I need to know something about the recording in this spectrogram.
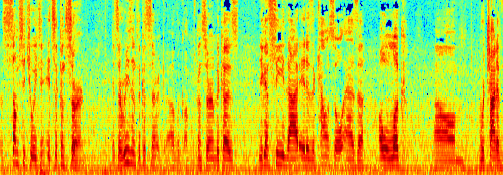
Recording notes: (Voice Memo). A voice memo I recorded while driving. I stopped the car at a gas station, switched on the voice recorder feature on my phone and started talking again.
